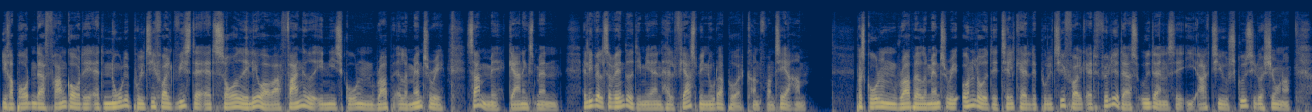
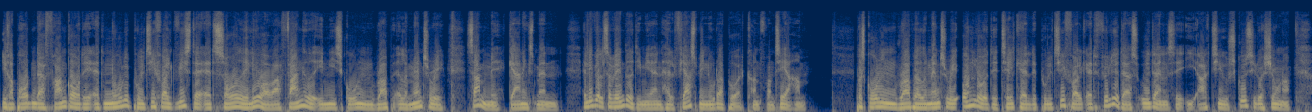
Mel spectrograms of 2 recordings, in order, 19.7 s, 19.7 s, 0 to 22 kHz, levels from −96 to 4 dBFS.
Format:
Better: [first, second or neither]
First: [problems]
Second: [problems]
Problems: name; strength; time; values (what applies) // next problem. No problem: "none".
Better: first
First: none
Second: distortion; slight; 10% of the sound clipped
